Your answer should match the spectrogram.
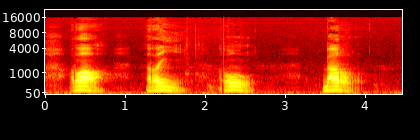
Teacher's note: Lalu sifat yang keenam atau sifat yang terakhir yaitu adalah takrir. Nah, takrir ini adalah ciri khas dari huruf ro, yaitu bergetar ya. Bergetar lidahnya, bergetar suaranya ketika kita mengucapkan huruf ro.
